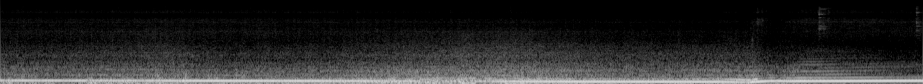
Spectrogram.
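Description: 2004 Nissan 350Z's VQ35DE V6 heard from inside the cabin, running through an aftermarket exhaust (Motordyne ART pipes, resonated Y-pipe, Z1 muffler) at a steady cruise. The engine note drops in pitch about halfway through, then near the end dips briefly and quickly climbs back up.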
